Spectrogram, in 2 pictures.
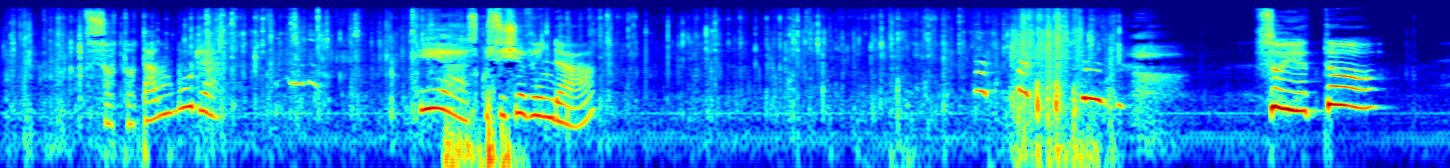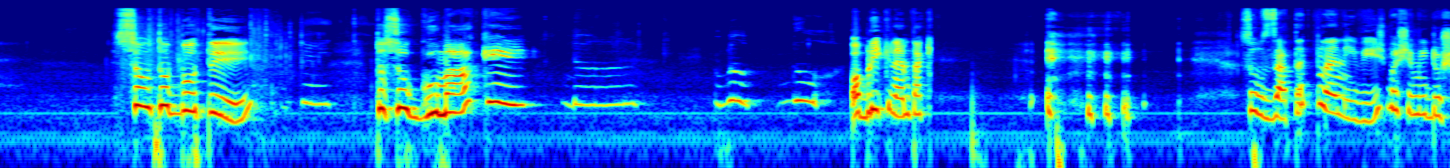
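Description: An adult speaks warmly and with animation close by.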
